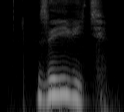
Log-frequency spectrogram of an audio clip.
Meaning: 1. to declare, to announce 2. to say (of a high-rank person or ironically), to claim, to state 3. to apply (to submit oneself as a candidate) 4. to file
- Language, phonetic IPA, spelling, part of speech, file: Russian, [zə(j)ɪˈvʲitʲ], заявить, verb, Ru-заявить.ogg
